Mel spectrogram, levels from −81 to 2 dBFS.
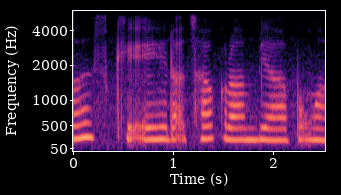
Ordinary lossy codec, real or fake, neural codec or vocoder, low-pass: none; real; none; 5.4 kHz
